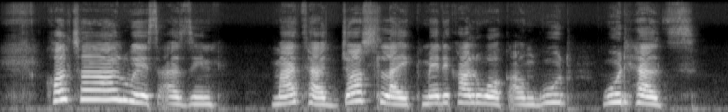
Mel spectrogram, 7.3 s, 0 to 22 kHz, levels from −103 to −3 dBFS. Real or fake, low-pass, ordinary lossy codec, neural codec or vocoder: real; 19.8 kHz; none; none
